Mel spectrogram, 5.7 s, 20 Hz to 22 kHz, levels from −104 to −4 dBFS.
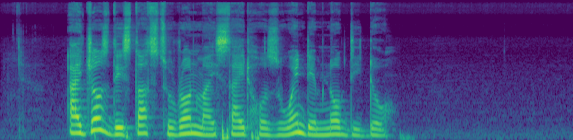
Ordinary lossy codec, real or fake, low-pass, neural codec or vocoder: none; real; none; none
